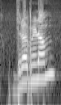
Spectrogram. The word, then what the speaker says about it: द्रविणं: च सखा त्वम एव, त्वमेव, त्वम एव विद्या द्रविणम, त्वम एव सर्वम मम देव देव। द्रविणम के ऊपर जो बिंदी लगा हुआ है वो म का उच्चारण कराता है।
